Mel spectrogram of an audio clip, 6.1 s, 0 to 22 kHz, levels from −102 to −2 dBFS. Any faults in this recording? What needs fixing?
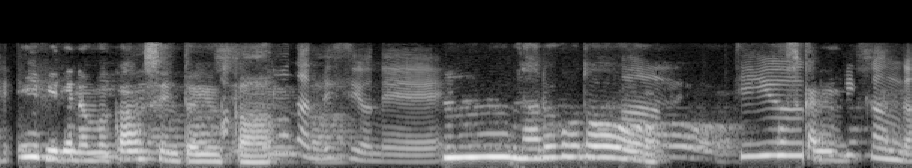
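Echo with no canceller runs throughout. The far end's loudspeaker feeds its microphone, returning the speech about half a second later, about 16 dB quieter. Enable acoustic echo cancellation at the far end, or have that side use a headset.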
